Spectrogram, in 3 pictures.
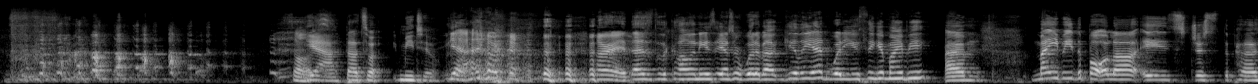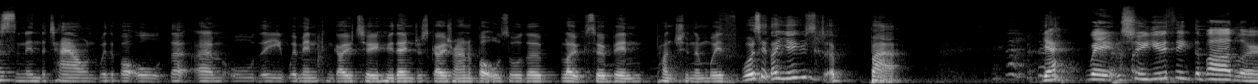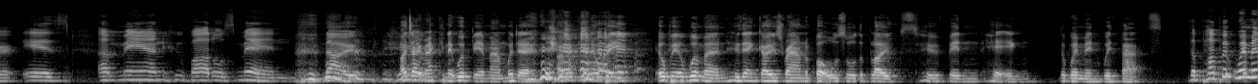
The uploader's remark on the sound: Recorded 16 September 2023 at Kings Place in London.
